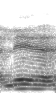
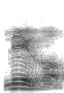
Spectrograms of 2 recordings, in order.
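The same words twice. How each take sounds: First: लेगर with a clear final r, the mistaken way; wrong pronunciation. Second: लेगा with no r, ending on an open a; German pronunciation. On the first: Teacher showing students the wrong way: लेगर with the r. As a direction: say लेगर sounding the r at the end. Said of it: "इसको आपने लेगर नहीं कहना". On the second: Teacher showing students the right way: लेगा with no r. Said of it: "German वाले pronounce करते हैं लेगा". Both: Shown as a demonstration.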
